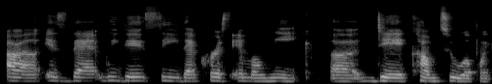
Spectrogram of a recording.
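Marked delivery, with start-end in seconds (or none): none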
